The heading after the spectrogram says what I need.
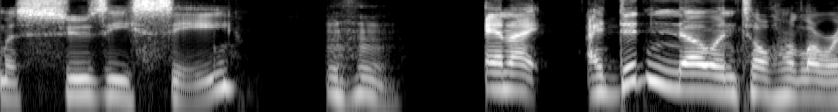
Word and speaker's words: See: But when they first introduced her, they said her name was Susie C. And I didn't know until her lower third came up that her last name is spelled S-E-E, like the word C.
